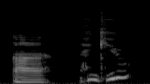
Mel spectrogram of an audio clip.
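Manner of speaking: small voice. Voicing someone in the back corner of the room, in a small voice. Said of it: "you can hear a small".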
